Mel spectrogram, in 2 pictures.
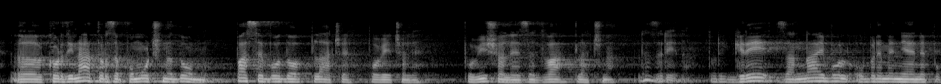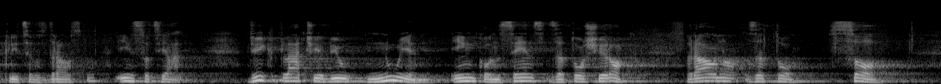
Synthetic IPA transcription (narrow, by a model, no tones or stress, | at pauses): kɔːɾd̪inaːt̪ɔɾzapɔmoːt͡ʃnad̪oːmupasɛboːd̪ɔplaːt͡ʃɛpɔʋeːt͡ʃalɛ | pɔʋiːʃalɛzad̪ʋaːplaːt͡ʃna | ɾazɾḛːd̪a̰t̪oːɾɛjɡɾeːzanajbolɔbɾɛmɛnjɛːnɛpɔkliːt̪sɛwzd̪ɾawst̪ʋu | insɔt̪sjaːli | d̪ʋikplaːt͡ʃjɛbiwnujɛninkɔnsenszat̪oːʃiɾɔk | ɾawnɔzat̪oː | sɔ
